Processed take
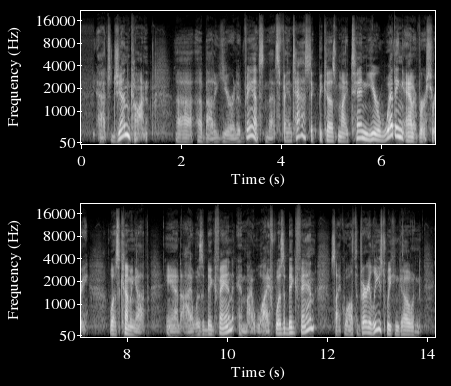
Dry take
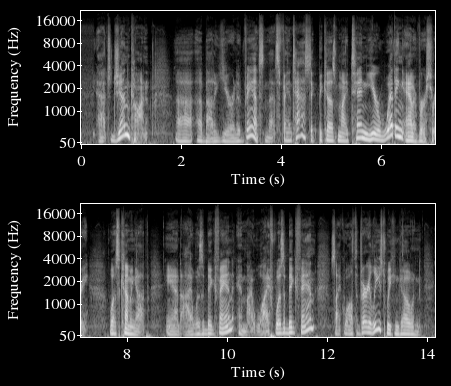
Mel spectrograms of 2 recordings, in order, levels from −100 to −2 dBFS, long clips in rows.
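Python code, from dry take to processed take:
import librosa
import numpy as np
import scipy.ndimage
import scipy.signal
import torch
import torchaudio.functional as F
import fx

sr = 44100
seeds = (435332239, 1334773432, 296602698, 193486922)

y = scipy.signal.sosfilt(scipy.signal.bessel(8, 280.0, 'highpass', norm='mag', fs=sr, output='sos'), x)
y = F.gain(torch.from_numpy(y), 2.0).numpy()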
